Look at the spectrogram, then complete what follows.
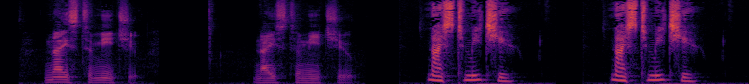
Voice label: Nice to meet you American Pronunciation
